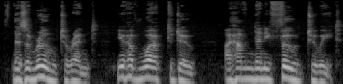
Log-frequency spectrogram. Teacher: being on rent do and eat the tonic syllable is room the tonic syllables are room work and food in these particular sentences so this is an exception to the rule common adverbials do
